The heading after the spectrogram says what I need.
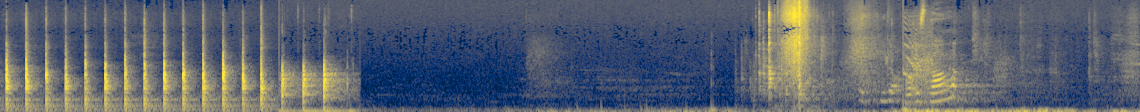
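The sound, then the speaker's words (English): Knocking on a door: a fast, even run of many sharp, loud knocks lasts about three seconds, then stops and gives way to quieter, scattered background sounds. “Knocking on doors. Sound.”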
